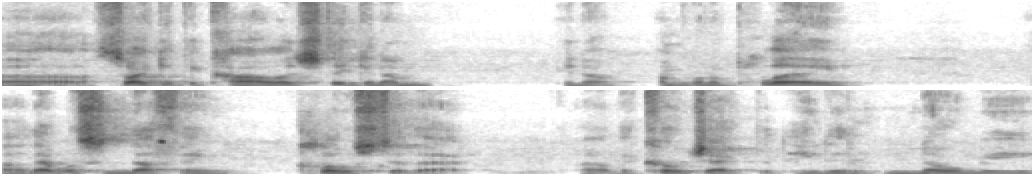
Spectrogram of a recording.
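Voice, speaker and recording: A man talks with an American accent. His pace is fairly quick. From Philadelphia, US. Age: 60s. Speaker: former college basketball player. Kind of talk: interview.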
